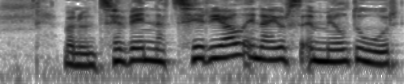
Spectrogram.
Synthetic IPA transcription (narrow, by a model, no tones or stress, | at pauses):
manuːntʰəvɨnːatʰɪɾjɔlˠɨnajʊrθə̰mɪlˠduːr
